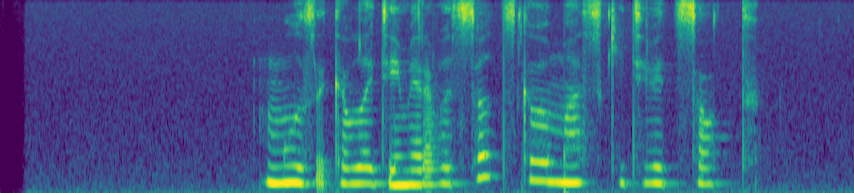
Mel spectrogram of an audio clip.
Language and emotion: Russian, neutral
